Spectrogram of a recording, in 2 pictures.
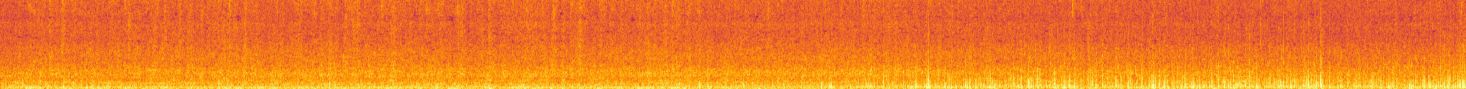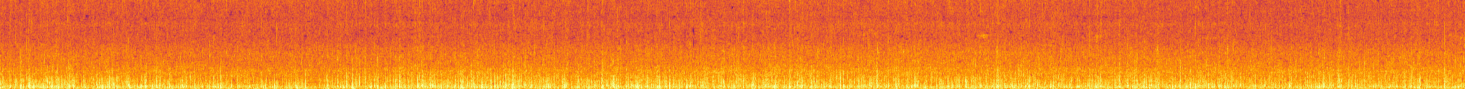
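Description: Heavy rain falling steadily, splashing on puddles and wet ground.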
